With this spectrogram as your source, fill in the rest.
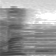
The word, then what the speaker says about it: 嗎: Uses ko to indicate its role as a question particle, and its pronunciation is based on ma. However, the tone shifts from the third tone of ma to a lighter tone in ma.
